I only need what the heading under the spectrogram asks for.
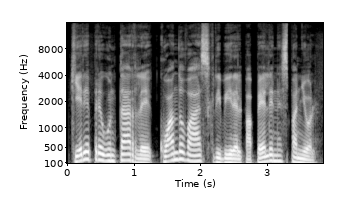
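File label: I want to ask him when he is going to write the paper in Spanish, Spanish, male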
